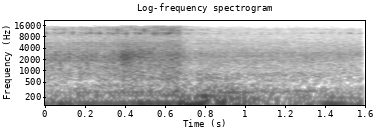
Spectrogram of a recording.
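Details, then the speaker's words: 1990 Nissan R32 Skyline GT-R RB26DETT after new fuel filter, spark plugs, coil packs and rechecked injectors to cure misfiring: deep, even note with quick blip, no stumble or miss; sounds healthy. "sounds pretty good"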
